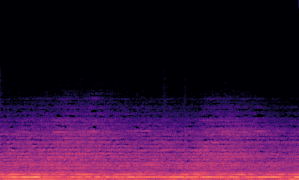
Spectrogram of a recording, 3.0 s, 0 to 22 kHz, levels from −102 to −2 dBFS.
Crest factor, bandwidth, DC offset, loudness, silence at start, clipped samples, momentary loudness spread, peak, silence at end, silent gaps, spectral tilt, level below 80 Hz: 14 dB; 8.8 kHz; under 0.1%; -33 LUFS; 0 s; under 0.1%; 4 LU; -18 dBFS; 0 s; none; -5.5 dB/octave; -66 dBFS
